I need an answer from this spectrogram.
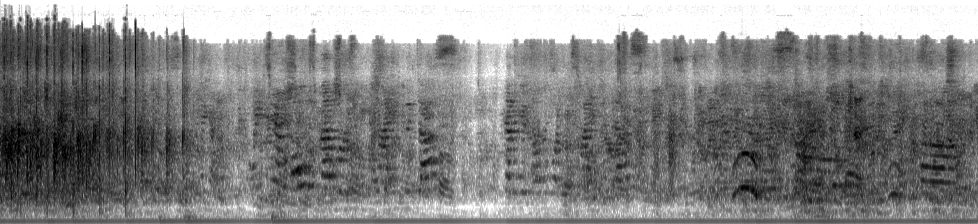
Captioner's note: applause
